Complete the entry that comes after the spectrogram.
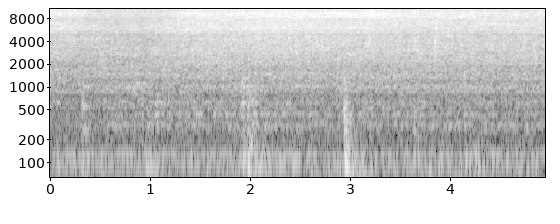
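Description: A round of chelbek dough, just turned golden side up, frying in a pan of hot oil: a steady sizzle. Two faint knocks come about two and three seconds in.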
